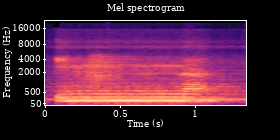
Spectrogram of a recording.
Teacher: bacaannya kita harus panjangkan gunnahnya itu kira-kira 2 harokat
